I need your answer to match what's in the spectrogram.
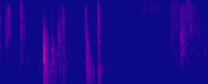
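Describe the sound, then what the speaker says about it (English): An indoor door that had swung back open being shut again, a few close dull knocks and thunks in quick succession, then quieter handling noise. "The door's come back open."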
